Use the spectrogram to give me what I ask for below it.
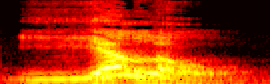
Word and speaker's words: yellow: you y al lado no digan hello porque sólo se escribe con jota y significa gelatina digan yellow no es malo sino hielo como si fuera una y nada más y el guión bostezar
